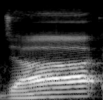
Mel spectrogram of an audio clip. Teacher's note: জিম আলিফ জবর যা, এটা হচ্ছে 4 আলিফ টান।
